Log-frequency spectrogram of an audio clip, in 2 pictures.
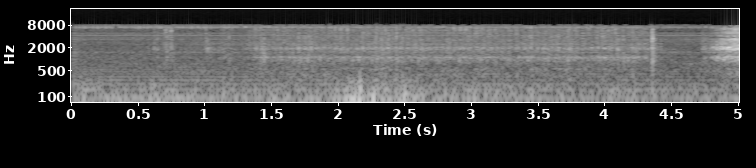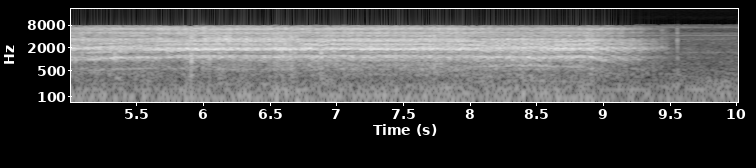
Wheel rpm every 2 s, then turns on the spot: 0, 20, 60, 160, 90.
2-4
